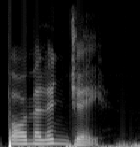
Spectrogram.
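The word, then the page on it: Barrmelinji: Cornish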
